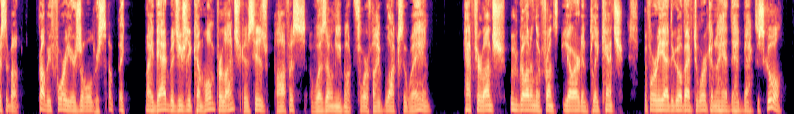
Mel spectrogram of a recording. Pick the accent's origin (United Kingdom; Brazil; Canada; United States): Canada; Lethbridge, Alberta; born there; I was born in Lethbridge, Alberta, Canada, November 13th, 1943.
